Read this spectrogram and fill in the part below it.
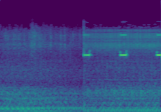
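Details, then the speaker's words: Truck cab with the diesel running: three short high beeps about half a second apart over a deep diesel rumble. This is the low air pressure warning while the air system builds pressure, which finishes shortly. "all righty you can hear the beep beep beep Air's uh airing up should be done in a second"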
